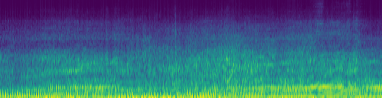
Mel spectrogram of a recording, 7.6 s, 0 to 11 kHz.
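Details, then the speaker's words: 2022 Honda Pop 110i motorcycle pulling away: a dry scraping clatter over the engine's low drone, at any rpm, felt as vibration from the front, seemingly the wheel or rim; owner suspects bent wheels. "eu não acredito o que pode ser esse barulho velho Deixa nos comentários com qualquer giro ela faz deixa ela meio solta ela fica fazendo Que barulho chato"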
